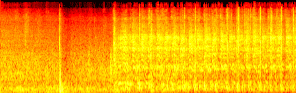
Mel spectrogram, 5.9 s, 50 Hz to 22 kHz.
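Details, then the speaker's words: Mk1 Ford Cortina with original 1200 engine, first start attempt: click then continuous starter whirr, starter stays engaged and keeps cranking on its own; starter motor still getting a live feed, cause not yet found, battery lead pulled. "It's now trying to start on its own. So, yeah, I'm going to have to pull the battery lead off. I'm not sure why the starter motor's still getting a live feed, but it is."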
